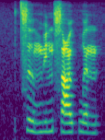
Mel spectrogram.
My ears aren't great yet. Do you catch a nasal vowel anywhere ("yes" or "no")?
no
